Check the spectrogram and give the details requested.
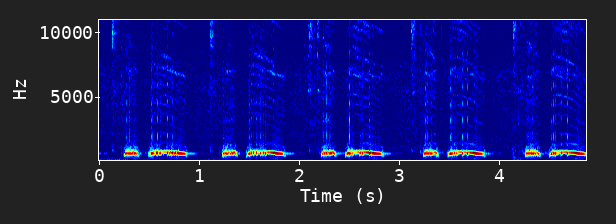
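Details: Spotted dove of the countryside singing 'giọng thổ' as a lure for other doves: a phrase of one short coo and one longer falling coo, repeated steadily about once per second, clear and close.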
